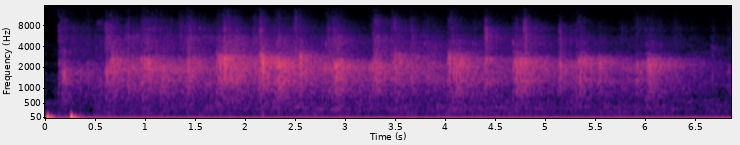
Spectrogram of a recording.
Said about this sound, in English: We love you. Clap for them.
